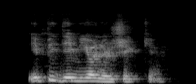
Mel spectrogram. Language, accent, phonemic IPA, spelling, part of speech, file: French, Canada, /e.pi.de.mjɔ.lɔ.ʒik/, épidémiologique, adjective, LL-Q150 (fra)-épidémiologique.wav
- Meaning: epidemiologic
